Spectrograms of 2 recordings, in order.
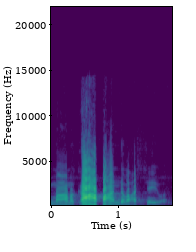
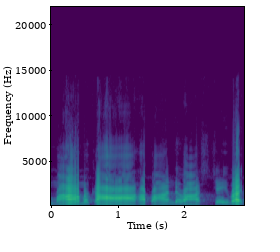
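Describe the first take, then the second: First: The first word ends without an added syllable. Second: The first word ends with an added 'ha' syllable. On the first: The meter keeps its proper syllable count. The speaker calls it right. "you have to say Mamaka Pandavaschaiva" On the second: The meter gains a syllable and is broken. The speaker calls it wrong. "then you add one more syllable when you do that"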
